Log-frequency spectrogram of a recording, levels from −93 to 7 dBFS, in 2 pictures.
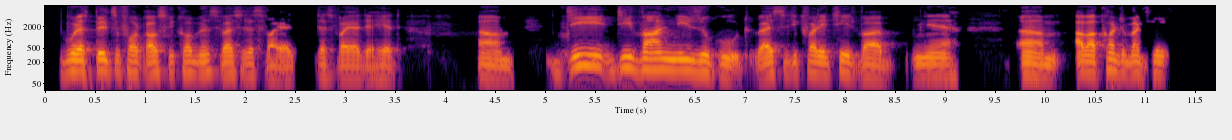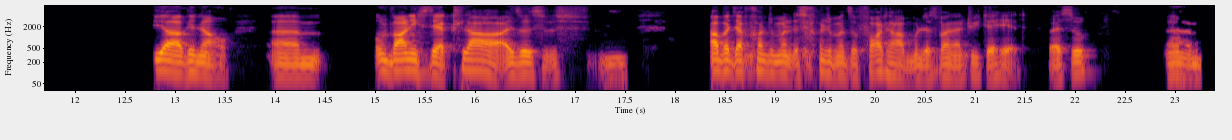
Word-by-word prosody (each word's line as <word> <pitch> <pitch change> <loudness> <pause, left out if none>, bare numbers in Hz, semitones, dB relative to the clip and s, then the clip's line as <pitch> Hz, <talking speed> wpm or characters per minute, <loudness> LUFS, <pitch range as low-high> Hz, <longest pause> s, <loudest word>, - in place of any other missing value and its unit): Wo 110 +3 +1
das 115 - +5
Bild 120 -2 +4
sofort 110 -1 -2
rausgekommen 105 +1 0
ist? 110 0 -4
Weißt 100 0 +1
du, - - -7
das 95 0 -7
war - - -1
ja - - 0 0.3
das 90 -1 -8
war 80 - +1
ja 80 -1 +1
der 80 - -5
Hit. - - -5 0.8
Ähm, 85 -4 -1 0.3
die 150 +3 0
die 140 -2 0
waren 130 -1 +5
nie 125 -1 +2
so 110 -1 +1
gut. 95 -1 -4
Weißt 100 +2 +1
du, 105 - -10
die 105 0 -8
Qualität 105 0 0
war 90 -3 0
ne, 90 -1 -2 0.6
ähm, 90 -4 +1
aber 105 -1 +7
konnte 115 -4 0
man 105 -1 +1
sich 105 -1 -3 1.6
Ja, 120 -4 +7
genau, 100 -5 -1 0.4
ähm, 90 0 -2 0.5
und 115 -1 -2
war 120 +1 +8
nicht 110 -3 0
sehr - - +4
klar. 120 -3 +2
Also, 95 +2 +2
es 100 0 -2
ist, - - -14
hm 90 +1 -13 0.8
aber - - +6
da - - +4
konnte 115 -3 -4
man 105 0 -2
das - - -6
konnte 110 -3 -4
man 95 -1 -4
sofort 100 +6 -3
haben. 90 -6 -3
Und 85 - -5
das 80 -1 -6
war 90 +1 -1
natürlich 90 +4 -6
der 80 - -1
Hit, - - -7 0.2
weißt 80 - -4
du? 105 0 -3 0.7
Ähm 90 -2 -4
105 Hz, 165 wpm, -24 LUFS, 90-110 Hz, 1.6 s, war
